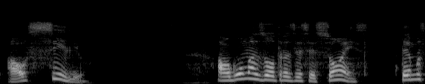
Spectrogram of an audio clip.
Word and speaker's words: auxílio: algumas exceções por exemplo a palavra auxílio é pronunciada como é se Mas porque é uma exceção auxílio em algumas outras exceções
